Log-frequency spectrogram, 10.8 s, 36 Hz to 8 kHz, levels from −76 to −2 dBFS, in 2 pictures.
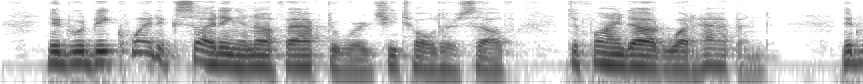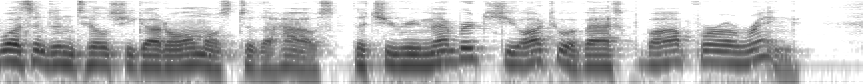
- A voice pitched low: Yes, low, 120 Hz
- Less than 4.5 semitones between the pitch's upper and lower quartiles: No, average, 4.8 semitones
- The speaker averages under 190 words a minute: No, average, 200 wpm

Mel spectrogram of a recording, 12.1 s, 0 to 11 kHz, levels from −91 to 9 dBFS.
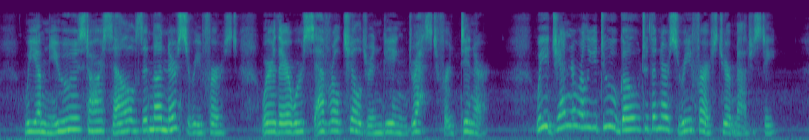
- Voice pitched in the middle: No, high, 225 Hz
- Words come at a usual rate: No, slow, 130 wpm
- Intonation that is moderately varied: Yes, average, 4.5 semitones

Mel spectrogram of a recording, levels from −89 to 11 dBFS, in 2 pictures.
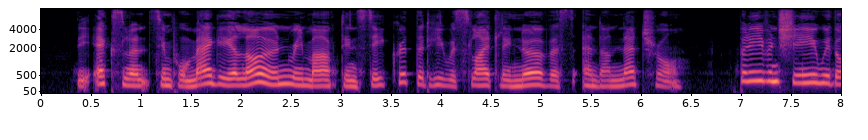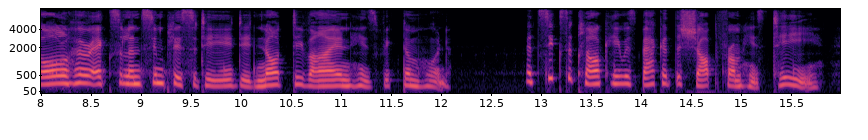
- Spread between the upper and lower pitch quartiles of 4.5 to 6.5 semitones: Yes, average, 5.2 semitones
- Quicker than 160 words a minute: No, average, 150 wpm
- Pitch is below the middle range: No, high, 195 Hz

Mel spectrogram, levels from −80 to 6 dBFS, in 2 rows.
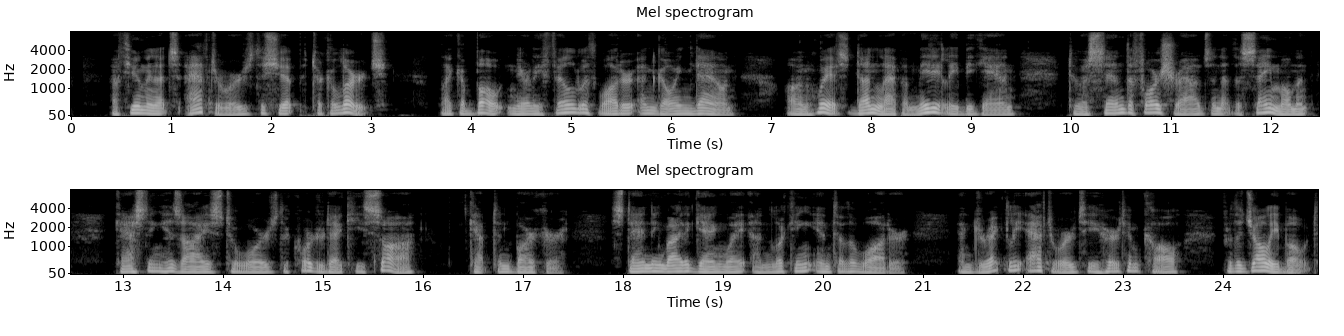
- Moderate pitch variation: Yes, average, 3.9 semitones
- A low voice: Yes, very low, 95 Hz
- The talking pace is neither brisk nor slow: Yes, average, 155 wpm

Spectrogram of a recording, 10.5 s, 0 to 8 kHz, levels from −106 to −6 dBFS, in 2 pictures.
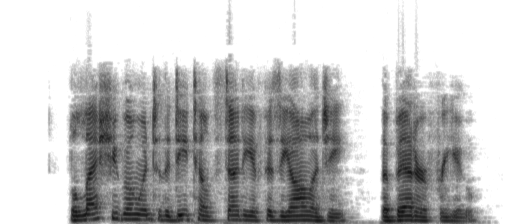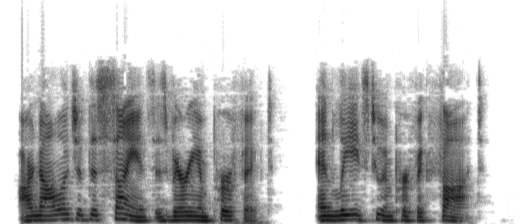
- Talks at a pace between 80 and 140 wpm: No, average, 155 wpm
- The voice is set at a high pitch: No, medium, 150 Hz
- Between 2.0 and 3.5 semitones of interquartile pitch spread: Yes, average, 3.0 semitones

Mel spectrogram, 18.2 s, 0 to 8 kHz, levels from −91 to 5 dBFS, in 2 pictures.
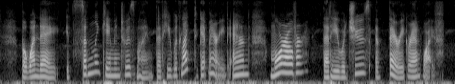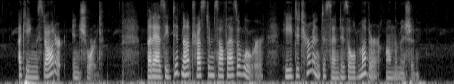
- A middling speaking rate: Yes, average, 170 wpm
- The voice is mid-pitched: No, high, 205 Hz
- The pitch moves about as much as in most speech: No, wide, 5.9 semitones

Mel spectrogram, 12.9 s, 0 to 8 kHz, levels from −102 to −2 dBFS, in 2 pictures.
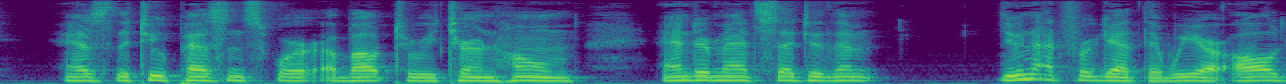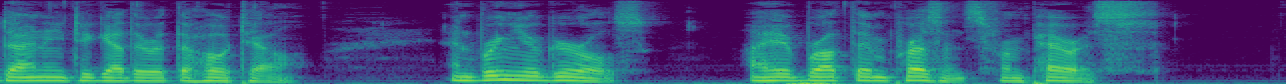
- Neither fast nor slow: Yes, average, 170 wpm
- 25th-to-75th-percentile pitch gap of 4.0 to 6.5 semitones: No, narrow, 2.4 semitones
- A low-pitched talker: Yes, low, 125 Hz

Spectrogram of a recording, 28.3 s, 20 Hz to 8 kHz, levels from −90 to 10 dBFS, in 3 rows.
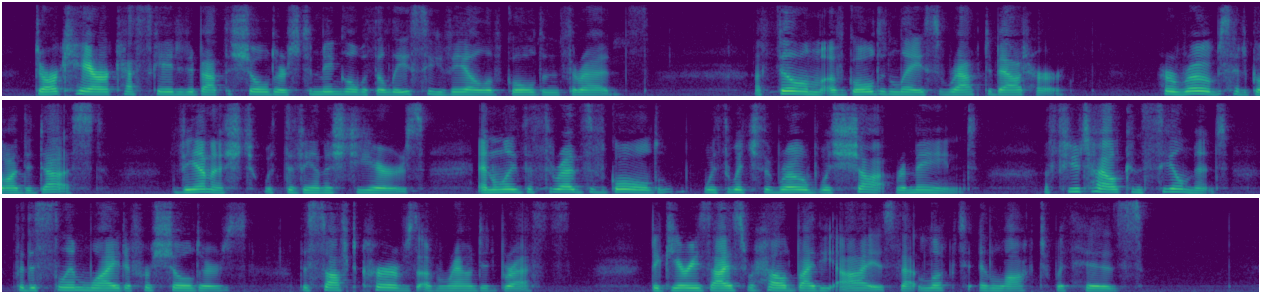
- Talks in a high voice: Yes, high, 200 Hz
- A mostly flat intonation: Yes, narrow, 1.9 semitones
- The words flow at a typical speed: Yes, average, 165 wpm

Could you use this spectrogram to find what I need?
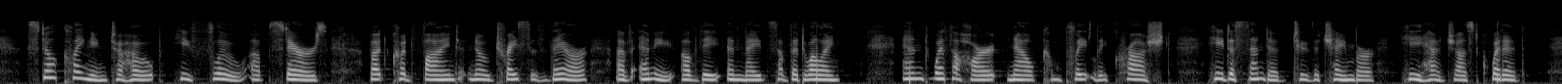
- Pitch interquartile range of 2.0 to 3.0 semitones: Yes, narrow, 2.6 semitones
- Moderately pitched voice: No, high, 220 Hz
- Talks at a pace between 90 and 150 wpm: Yes, average, 145 wpm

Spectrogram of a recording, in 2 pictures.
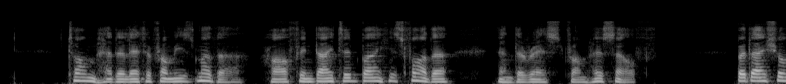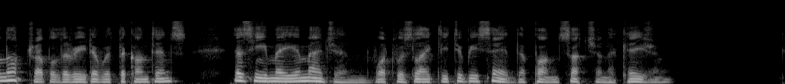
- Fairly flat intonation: No, average, 4.1 semitones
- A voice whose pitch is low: Yes, low, 125 Hz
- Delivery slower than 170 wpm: Yes, average, 155 wpm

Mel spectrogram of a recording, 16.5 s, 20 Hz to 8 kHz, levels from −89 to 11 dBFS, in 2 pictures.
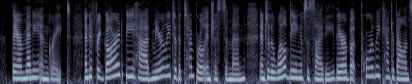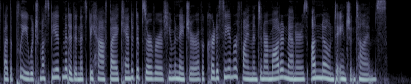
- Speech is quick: Yes, fast, 215 wpm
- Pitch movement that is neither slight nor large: Yes, average, 3.9 semitones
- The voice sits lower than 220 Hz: No, high, 225 Hz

